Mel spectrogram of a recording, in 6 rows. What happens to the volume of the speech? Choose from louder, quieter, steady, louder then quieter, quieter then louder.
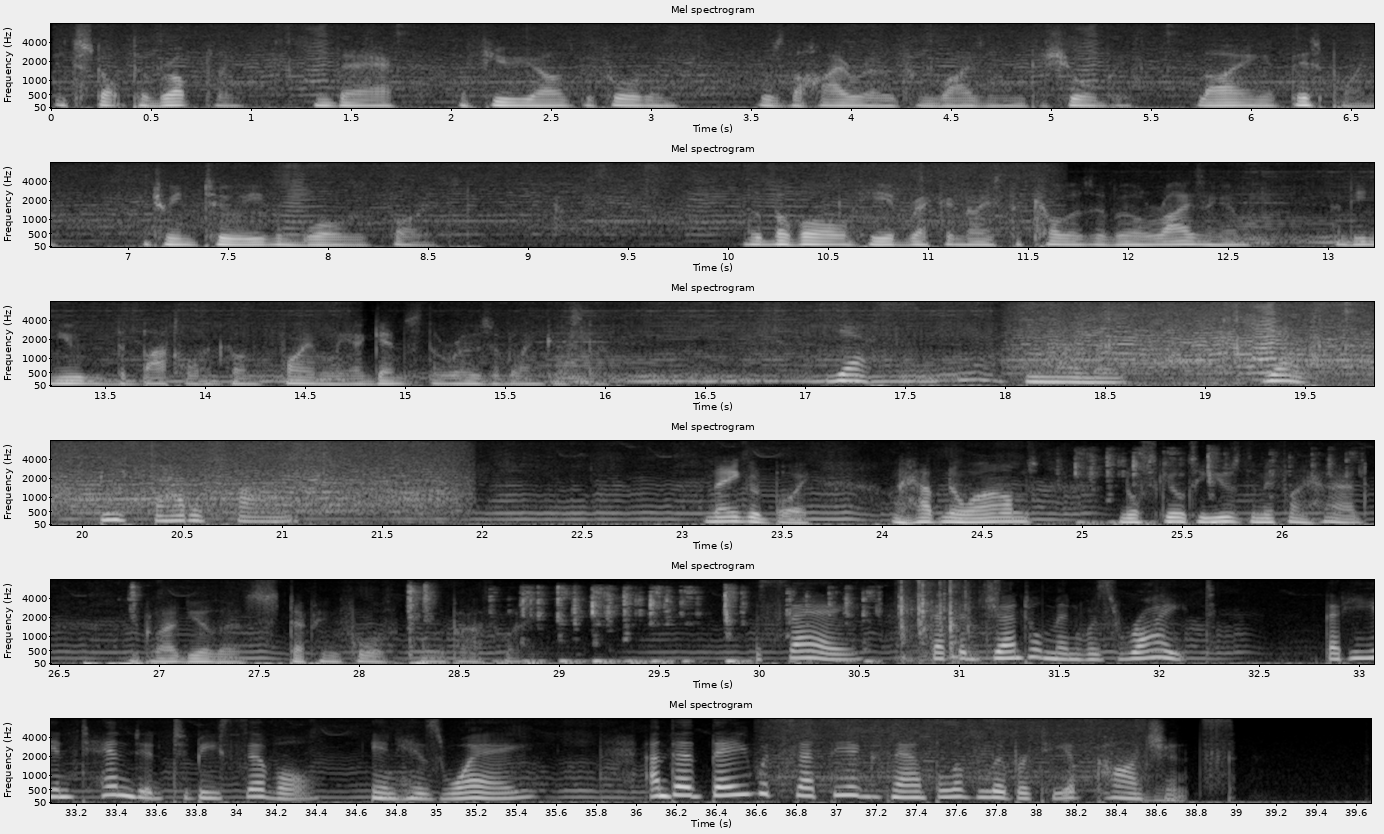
steady.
